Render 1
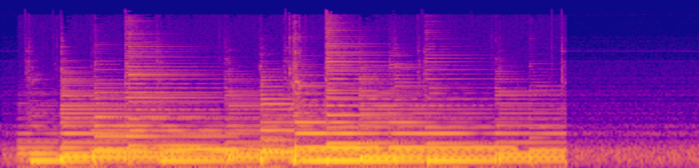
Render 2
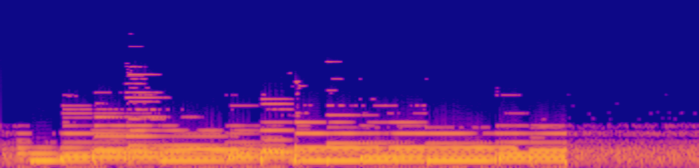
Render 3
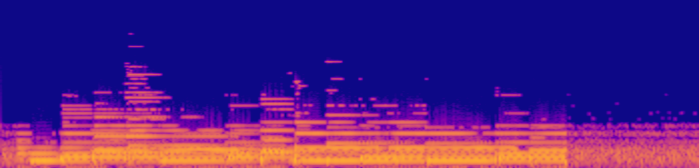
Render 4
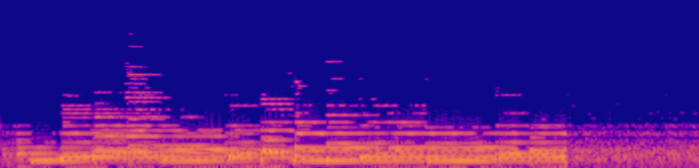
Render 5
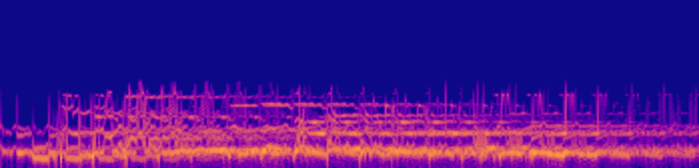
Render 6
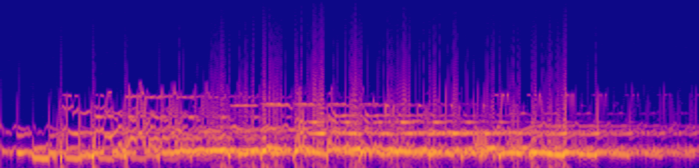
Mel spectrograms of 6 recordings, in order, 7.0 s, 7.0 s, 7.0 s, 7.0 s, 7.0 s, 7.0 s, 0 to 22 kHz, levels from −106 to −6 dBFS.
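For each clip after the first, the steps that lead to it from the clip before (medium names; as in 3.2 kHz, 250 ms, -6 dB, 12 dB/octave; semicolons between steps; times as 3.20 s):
spectral gate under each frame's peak -25 dB strong; reverse; compression 12:1, threshold -29 dBFS, peak gain reduction 16 dB; reverse; trim +4 dB
peaking EQ 590 Hz +8.5 dB 0.3 oct
flange 0.76 Hz, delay 3.1 ms, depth 4.2 ms, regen +48%; trim -6 dB
formants replaced by sine waves; feedback delay 325 ms, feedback 51%, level -4.5 dB
one-sided clip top -31.5 dBFS; trim +5 dB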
